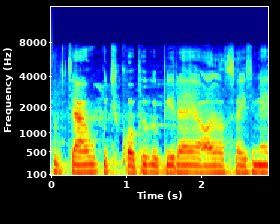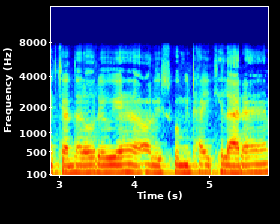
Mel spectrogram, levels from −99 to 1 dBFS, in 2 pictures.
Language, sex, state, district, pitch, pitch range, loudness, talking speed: Hindi, male, Bihar, Patna, 125 Hz, 120-130 Hz, -16 LUFS, 195 wpm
